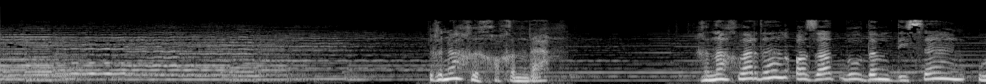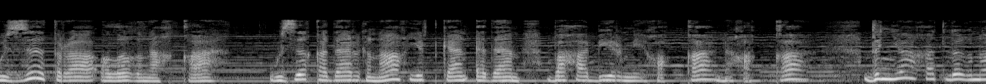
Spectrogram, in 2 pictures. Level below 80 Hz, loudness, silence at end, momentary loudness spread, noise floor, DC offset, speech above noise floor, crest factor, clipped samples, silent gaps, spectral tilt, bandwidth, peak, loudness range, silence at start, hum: -56 dBFS; -17 LUFS; 0 s; 19 LU; -36 dBFS; under 0.1%; 21 dB; 16 dB; under 0.1%; none; -5.5 dB/octave; 8.6 kHz; -2 dBFS; 6 LU; 0 s; none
